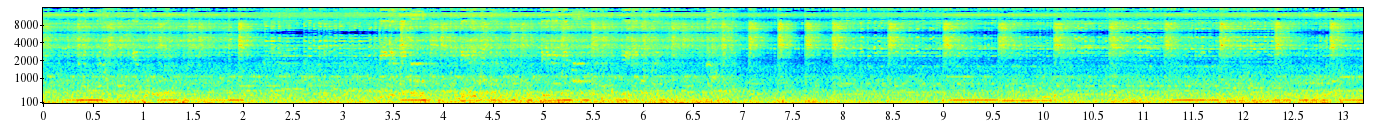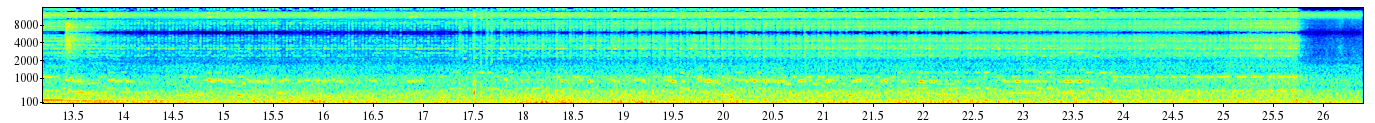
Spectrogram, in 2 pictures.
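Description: Steady engine and road noise inside a car cabin at motorway speed, with music playing over it.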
